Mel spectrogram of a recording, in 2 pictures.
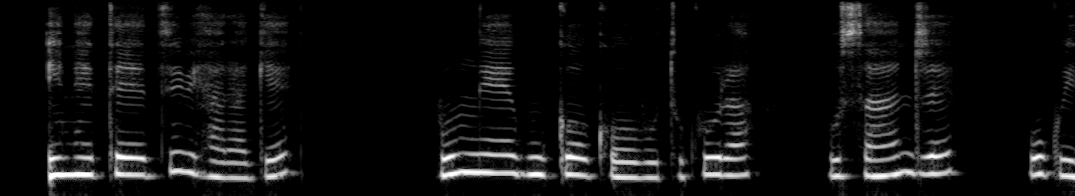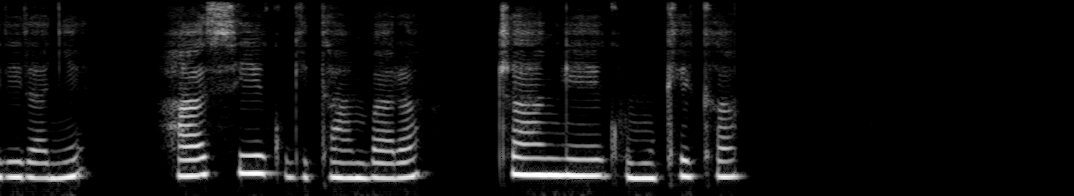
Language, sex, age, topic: Rundi, female, 25-35, agriculture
